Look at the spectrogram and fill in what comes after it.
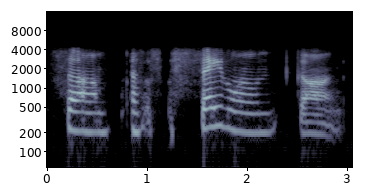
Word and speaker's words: Falun Gong: It's Falun Gong. It's F-A-L-U-N-G-O-N-G. It's two words. Persecution of Falun Gong. That's how you say it.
